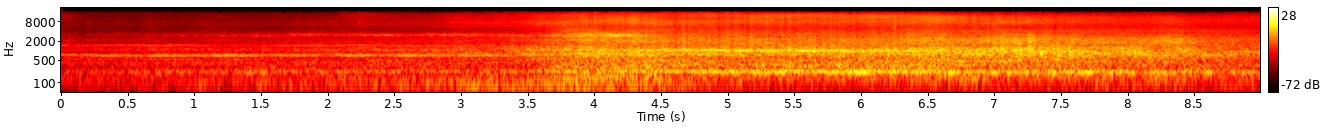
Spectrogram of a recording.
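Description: Red Meitetsu electric train running past close by on the far track, its wheels and motors building to a loud rush from about three and a half seconds in and easing off near the end. Under it a level crossing alarm keeps up its steady electronic ringing.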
